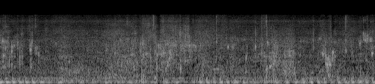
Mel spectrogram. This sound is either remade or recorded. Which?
remade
